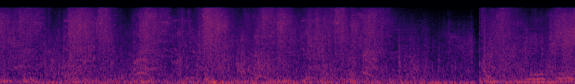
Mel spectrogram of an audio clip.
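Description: Fantasy battle sound effects clash, whoosh and crackle in quick bursts.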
